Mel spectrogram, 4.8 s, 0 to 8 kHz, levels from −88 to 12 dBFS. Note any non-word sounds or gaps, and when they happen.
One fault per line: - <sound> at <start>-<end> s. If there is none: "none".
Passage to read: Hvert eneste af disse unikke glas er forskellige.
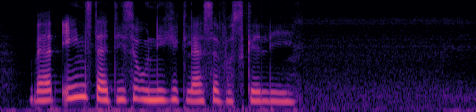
none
